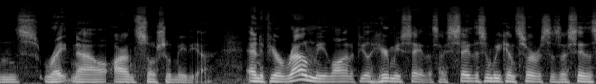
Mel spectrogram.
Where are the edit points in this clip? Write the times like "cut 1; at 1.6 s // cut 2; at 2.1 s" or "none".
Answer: none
